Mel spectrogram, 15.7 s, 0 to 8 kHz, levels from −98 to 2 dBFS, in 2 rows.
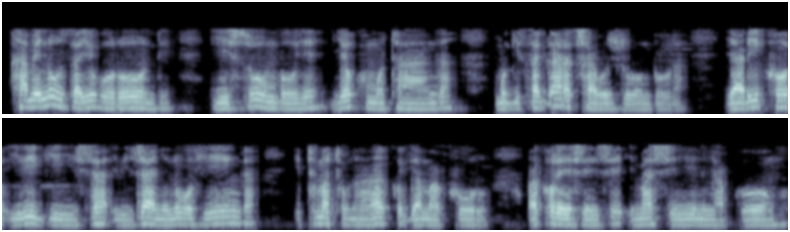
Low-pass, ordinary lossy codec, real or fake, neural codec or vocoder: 7.2 kHz; AAC, 16 kbps; real; none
